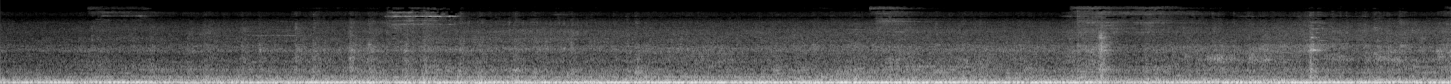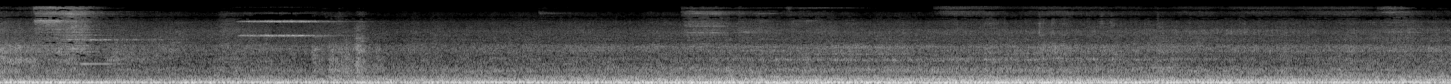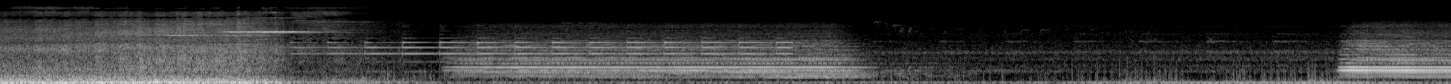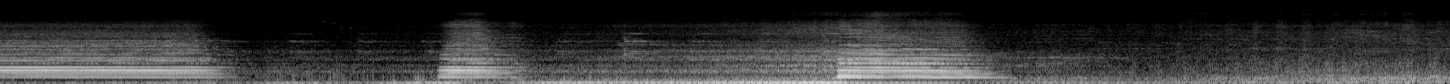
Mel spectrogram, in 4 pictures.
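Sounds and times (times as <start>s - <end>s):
freight cars clattering on rails: 1.4s - 6.8s, 10.6s - 18.5s, 21.3s - 31.9s
locomotive air horn blasts: 33.5s - 37.8s, 42.4s - 46.0s, 47.9s - 48.9s, 51.9s - 53.6s.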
